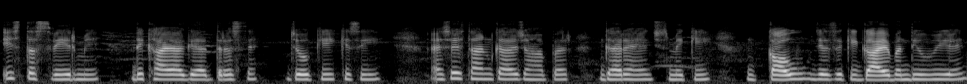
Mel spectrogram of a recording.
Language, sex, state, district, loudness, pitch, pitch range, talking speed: Hindi, female, Uttar Pradesh, Lucknow, -21 LUFS, 230 Hz, 225-245 Hz, 160 wpm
